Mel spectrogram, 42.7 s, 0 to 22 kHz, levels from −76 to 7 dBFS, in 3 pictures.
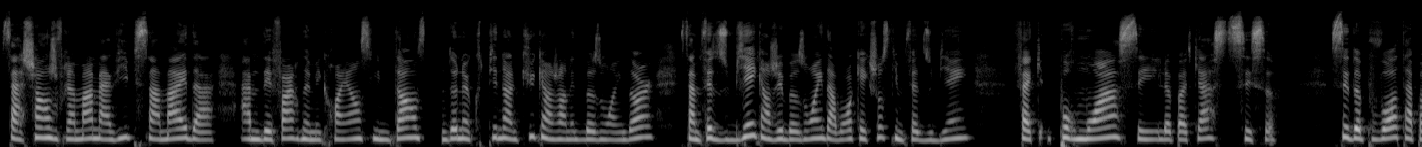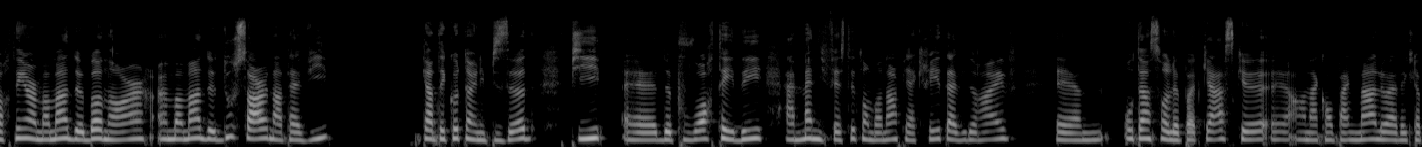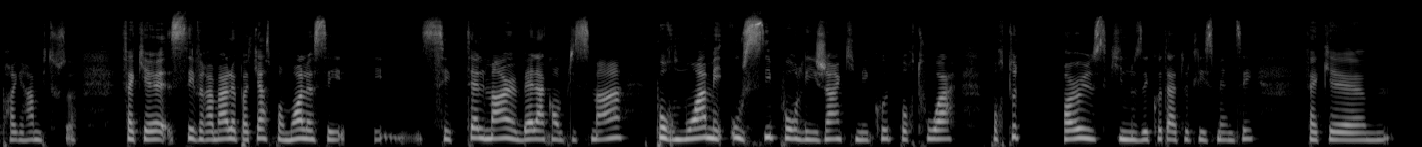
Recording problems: audio cutting out; at 4 s, at 32 s and at 39 s

